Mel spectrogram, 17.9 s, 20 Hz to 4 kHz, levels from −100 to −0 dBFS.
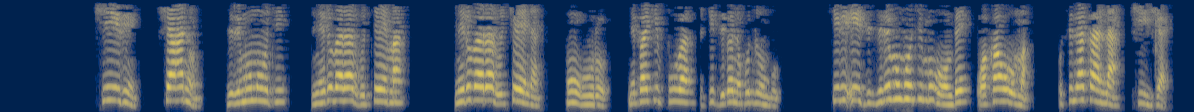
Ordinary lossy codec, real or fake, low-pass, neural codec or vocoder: MP3, 16 kbps; fake; 3.6 kHz; vocoder, 22.05 kHz, 80 mel bands, Vocos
